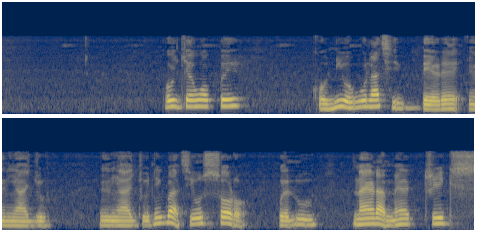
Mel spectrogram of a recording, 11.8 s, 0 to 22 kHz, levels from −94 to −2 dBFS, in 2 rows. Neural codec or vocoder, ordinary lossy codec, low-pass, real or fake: codec, 16 kHz, 16 kbps, FunCodec, trained on LibriTTS, 50 frames a second; none; 7.2 kHz; fake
